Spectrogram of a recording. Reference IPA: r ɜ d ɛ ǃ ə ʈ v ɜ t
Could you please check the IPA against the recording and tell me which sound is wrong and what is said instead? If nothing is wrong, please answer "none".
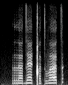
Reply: ʈ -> t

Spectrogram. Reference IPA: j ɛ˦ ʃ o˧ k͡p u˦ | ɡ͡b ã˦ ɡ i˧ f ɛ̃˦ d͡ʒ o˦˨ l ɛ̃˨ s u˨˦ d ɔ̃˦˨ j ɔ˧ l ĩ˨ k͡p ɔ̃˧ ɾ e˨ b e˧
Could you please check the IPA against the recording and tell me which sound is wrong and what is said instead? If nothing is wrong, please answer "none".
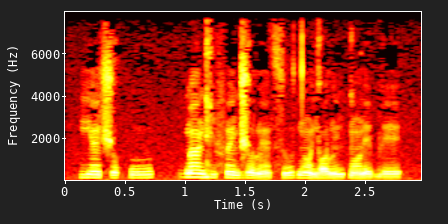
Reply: ɛ˦ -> ɛ̃˦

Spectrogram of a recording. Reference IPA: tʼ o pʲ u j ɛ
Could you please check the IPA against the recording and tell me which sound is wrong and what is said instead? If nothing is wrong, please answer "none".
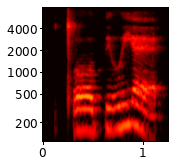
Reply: none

